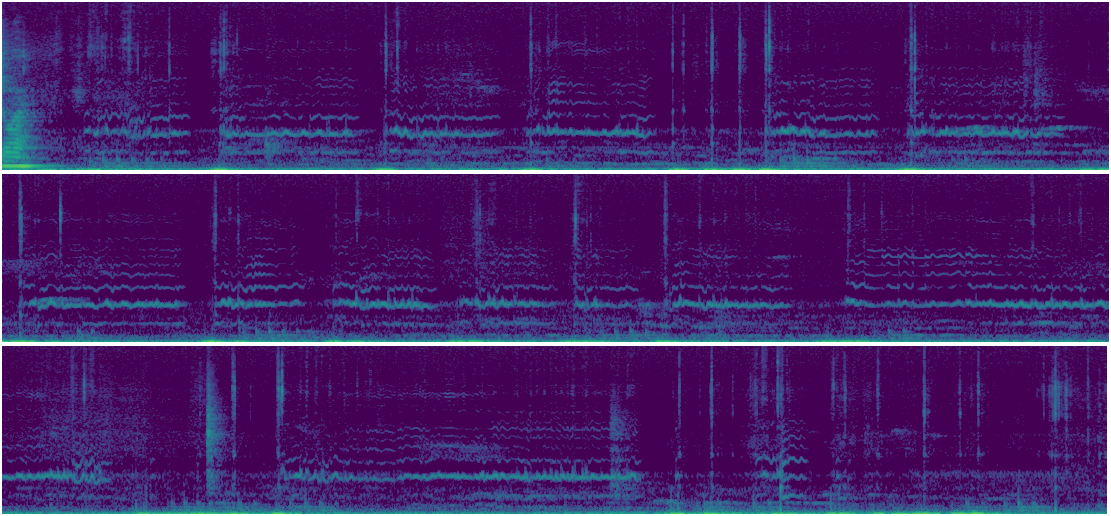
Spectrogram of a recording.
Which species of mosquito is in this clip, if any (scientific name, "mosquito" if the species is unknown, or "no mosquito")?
Anopheles arabiensis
